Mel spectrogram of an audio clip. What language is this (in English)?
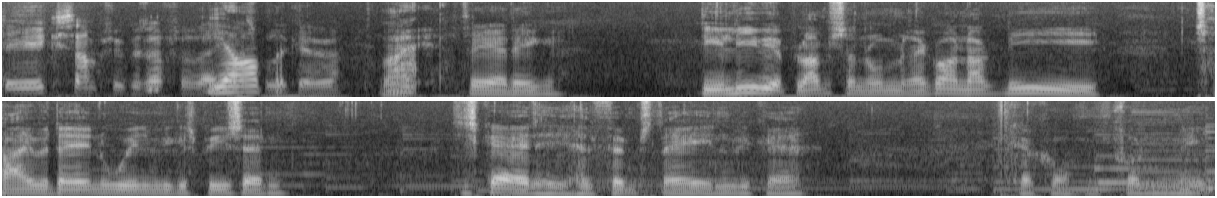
Danish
